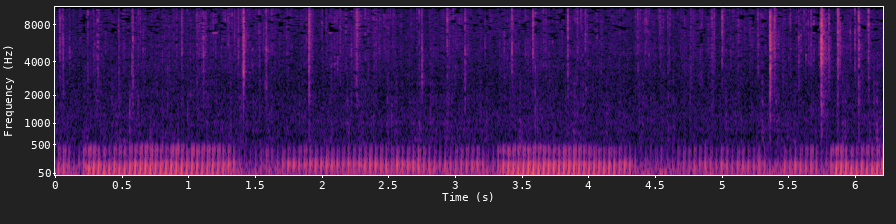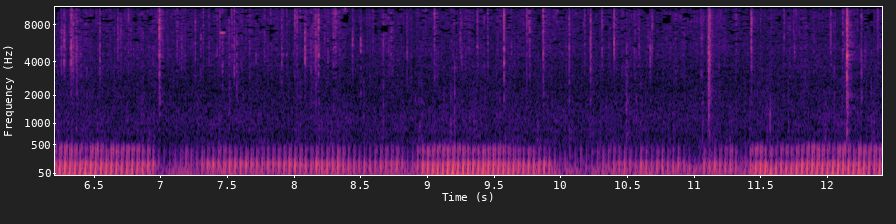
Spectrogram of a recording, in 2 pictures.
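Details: Cat purring while sleeping in front of a crackling fireplace: a low, steady rumble that swells and eases in cycles of about two seconds, with sharp fire crackles scattered throughout.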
